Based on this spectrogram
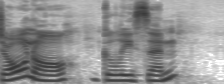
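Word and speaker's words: Domhnall Gleeson: So yes, we learned that this actor's name is pronounced Donal Gleason, who, I was not even close.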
